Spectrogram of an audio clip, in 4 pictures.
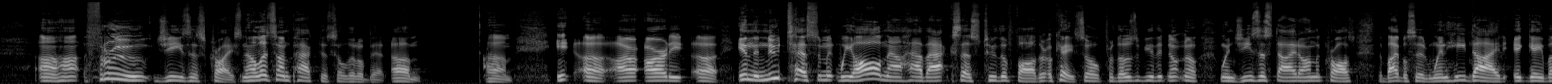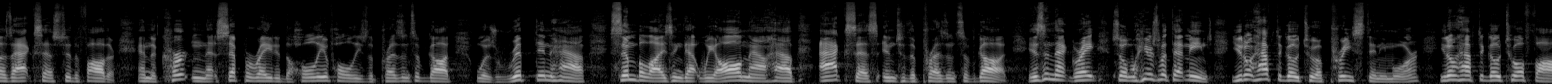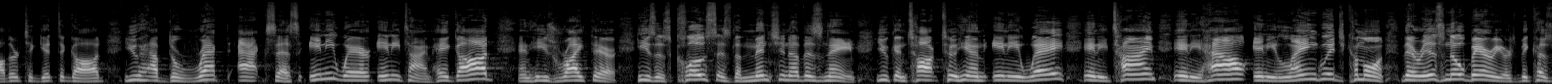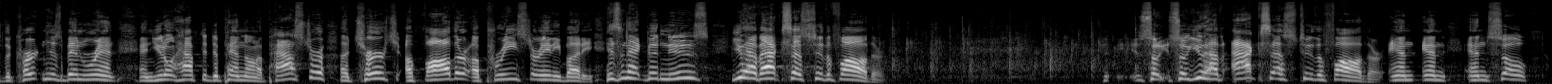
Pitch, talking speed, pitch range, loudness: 185 Hz, 190 wpm, 165-220 Hz, -24 LUFS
